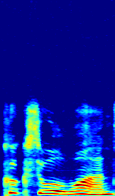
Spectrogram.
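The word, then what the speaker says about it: Kuk Sool Won: It's um actually pronounced cookul one for anybody who's out there who practices this that it looks like cuck but it's ku one.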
